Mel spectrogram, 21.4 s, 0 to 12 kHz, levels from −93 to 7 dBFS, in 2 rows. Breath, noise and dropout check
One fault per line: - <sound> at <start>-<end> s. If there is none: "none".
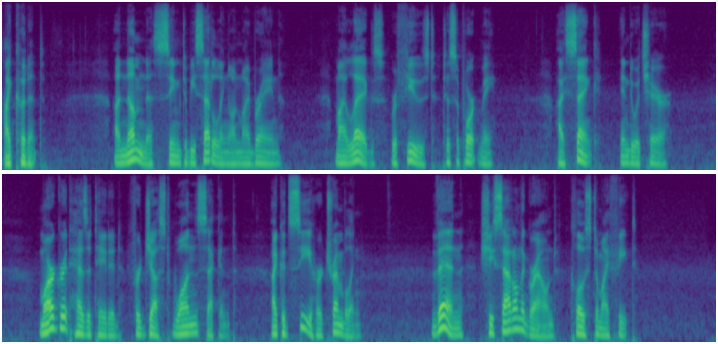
none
